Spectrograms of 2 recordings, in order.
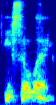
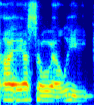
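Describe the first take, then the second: First: The vowels are said the Hawaiian way. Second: The vowels are said the plain English way. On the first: "in Hawaiian, that's pronounced Isole" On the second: "it's going to be Isole"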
